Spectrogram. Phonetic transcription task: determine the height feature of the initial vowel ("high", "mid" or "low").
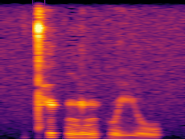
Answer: high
